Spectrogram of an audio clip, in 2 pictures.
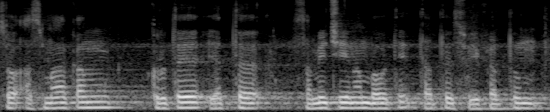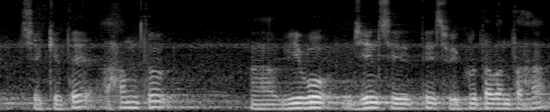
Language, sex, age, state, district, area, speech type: Sanskrit, male, 45-60, Telangana, Karimnagar, urban, spontaneous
